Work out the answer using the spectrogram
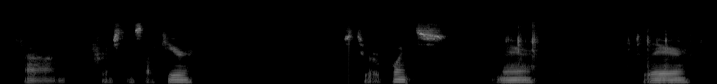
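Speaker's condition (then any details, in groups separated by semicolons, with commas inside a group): No condition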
